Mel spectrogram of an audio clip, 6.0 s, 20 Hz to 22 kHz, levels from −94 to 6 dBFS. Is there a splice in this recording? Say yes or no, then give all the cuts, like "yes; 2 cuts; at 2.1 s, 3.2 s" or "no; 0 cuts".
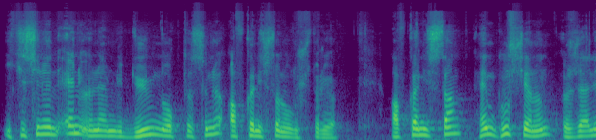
no; 0 cuts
